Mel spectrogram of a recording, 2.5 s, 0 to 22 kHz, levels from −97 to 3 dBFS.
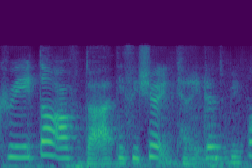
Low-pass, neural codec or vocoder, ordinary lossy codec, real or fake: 7.2 kHz; codec, 16 kHz, 1 kbps, X-Codec, HuBERT features, trained on LibriSpeech; none; fake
